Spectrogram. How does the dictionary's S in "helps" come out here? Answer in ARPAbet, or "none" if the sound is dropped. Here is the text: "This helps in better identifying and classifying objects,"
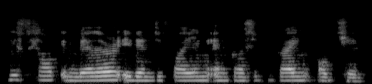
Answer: none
